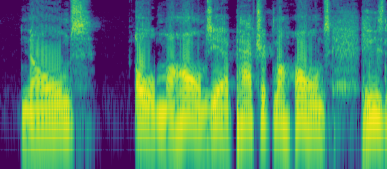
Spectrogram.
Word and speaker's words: Mahomes: about this I think it rhymes with domes Gomes oh Mahomes yeah Patrick Mahomes he's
